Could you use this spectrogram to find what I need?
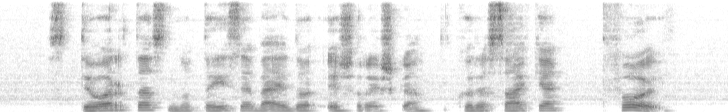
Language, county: Lithuanian, Vilnius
